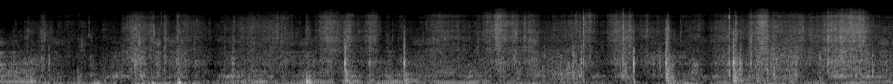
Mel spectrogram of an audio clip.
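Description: Dirt bike moving slowly down a steep rocky slope thick with dry leaves: leaves crunching and scattered knocks of the tyres and bike on rocks.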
